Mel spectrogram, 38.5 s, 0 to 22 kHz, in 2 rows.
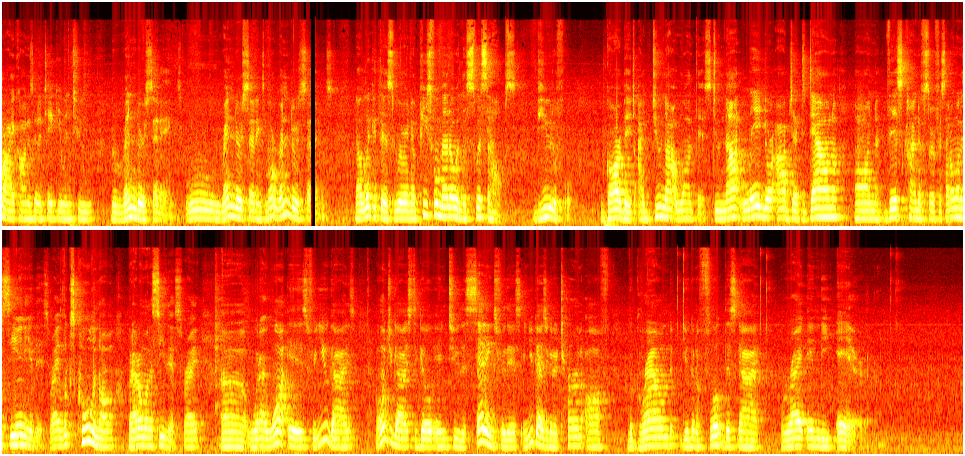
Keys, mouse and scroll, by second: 32.7 click, 34.3 click, 37.0 click.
